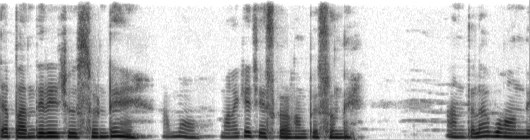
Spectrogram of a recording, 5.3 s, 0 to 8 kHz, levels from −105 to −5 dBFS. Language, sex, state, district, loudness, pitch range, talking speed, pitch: Telugu, female, Telangana, Nalgonda, -18 LUFS, 200-230 Hz, 115 wpm, 210 Hz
